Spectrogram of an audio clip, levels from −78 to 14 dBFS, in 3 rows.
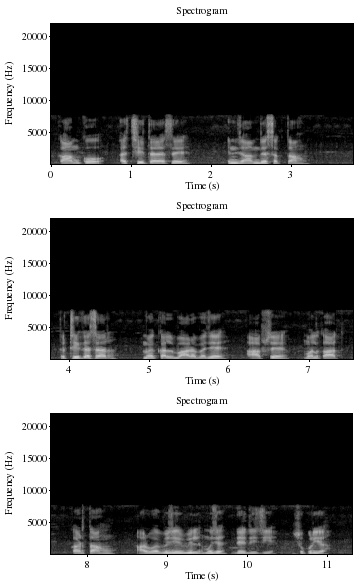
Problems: constant background noise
